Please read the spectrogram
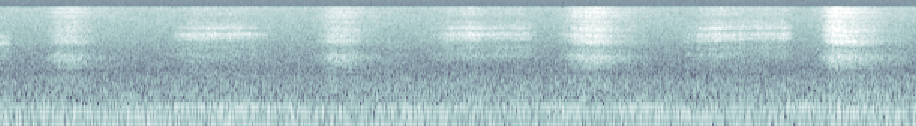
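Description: Quiet rhythmic breathing, soft hissy breaths alternating in and out about once a second, over a low steady hum.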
